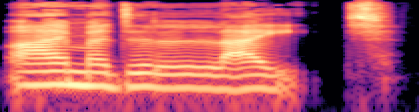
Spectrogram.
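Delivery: slow, dry talking-cat drawl; deadpan self-praise, drawn out; cat's drawl. A narrator's reading. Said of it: "Celine drawled".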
